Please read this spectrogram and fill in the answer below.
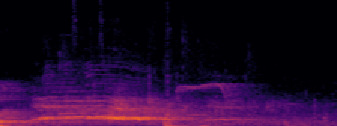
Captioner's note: audience cheering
